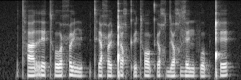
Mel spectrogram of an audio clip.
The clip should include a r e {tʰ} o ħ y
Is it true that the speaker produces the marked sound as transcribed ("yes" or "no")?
yes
